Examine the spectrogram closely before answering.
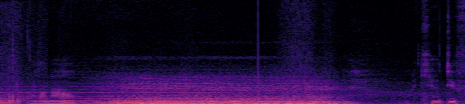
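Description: A shimmering magical whoosh swells and then fades.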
